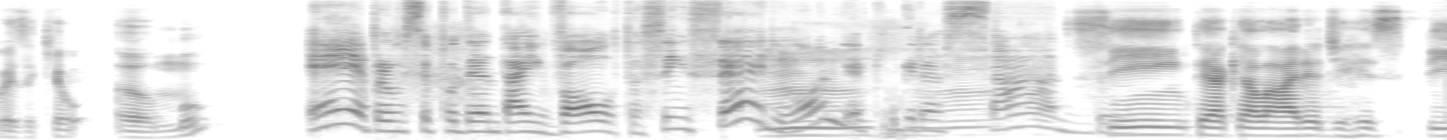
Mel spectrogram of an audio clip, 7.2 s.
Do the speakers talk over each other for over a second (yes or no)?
yes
